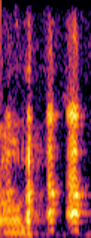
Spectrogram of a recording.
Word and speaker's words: Joan: me uh the character own in the book. Um yes, you have a caring nurturer who name is spelled Joan, but the J is silent and invisible.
